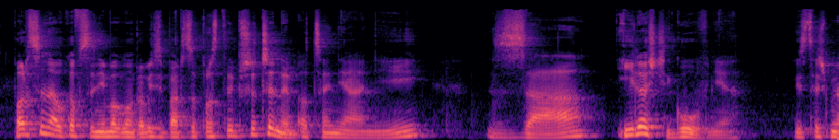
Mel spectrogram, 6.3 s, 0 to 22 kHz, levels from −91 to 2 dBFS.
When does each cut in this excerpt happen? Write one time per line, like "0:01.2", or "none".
0:01.0
0:02.2
0:04.5
0:05.0

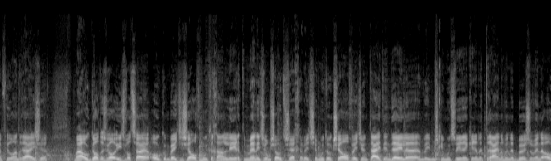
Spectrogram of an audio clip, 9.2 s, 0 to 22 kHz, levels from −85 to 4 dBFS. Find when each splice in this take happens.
0:04.5
0:07.6

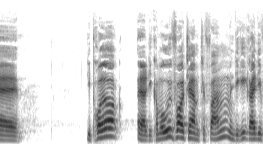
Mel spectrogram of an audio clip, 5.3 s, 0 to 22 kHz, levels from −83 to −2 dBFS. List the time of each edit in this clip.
none

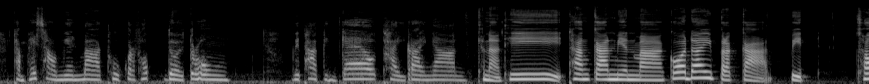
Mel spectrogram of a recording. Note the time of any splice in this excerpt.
0:04.1
0:04.7
0:05.7

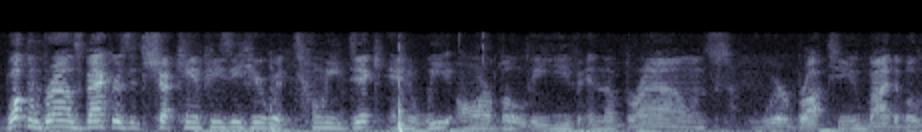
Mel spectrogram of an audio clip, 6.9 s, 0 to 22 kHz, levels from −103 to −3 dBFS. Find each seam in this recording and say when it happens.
none

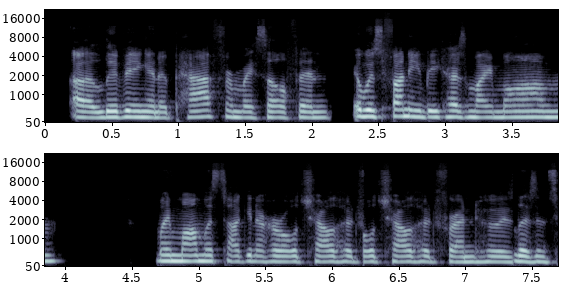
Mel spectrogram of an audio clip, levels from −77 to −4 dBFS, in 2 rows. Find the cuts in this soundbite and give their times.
0:02.2
0:02.5
0:06.2

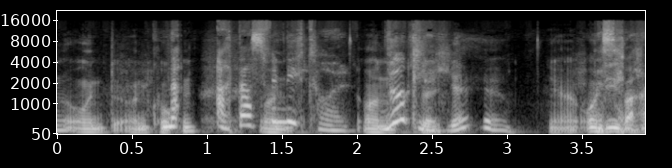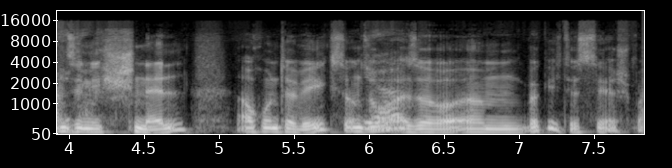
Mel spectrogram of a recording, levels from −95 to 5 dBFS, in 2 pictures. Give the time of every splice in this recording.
0:03.8

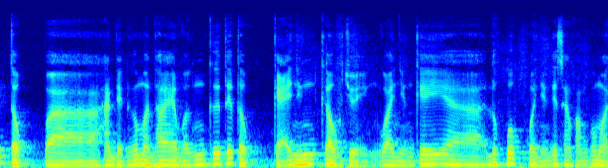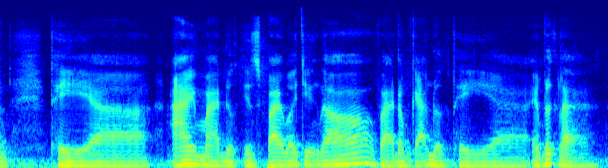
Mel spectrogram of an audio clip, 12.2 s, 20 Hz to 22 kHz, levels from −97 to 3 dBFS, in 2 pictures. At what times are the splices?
0:07.7

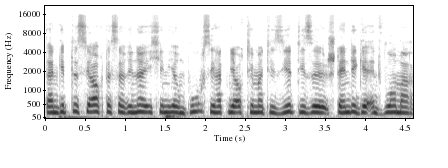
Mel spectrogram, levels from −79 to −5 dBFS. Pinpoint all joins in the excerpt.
none

